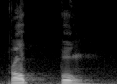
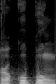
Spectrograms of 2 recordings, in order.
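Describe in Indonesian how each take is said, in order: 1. Bagian tengahnya ada bunyi p yang digandakan dan ditahan. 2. Bagian tengahnya ada suku kata 'ku' yang utuh. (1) "tapi ropung" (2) "bukan rokupung"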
